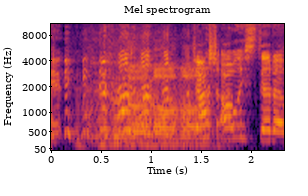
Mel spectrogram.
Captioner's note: group laughs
